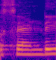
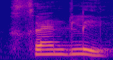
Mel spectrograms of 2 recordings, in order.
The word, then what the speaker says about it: सैंडली: अच्छा सर सैंडी नहीं, क्या नाम? अच्छा सैंडली है मेरा नेम।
